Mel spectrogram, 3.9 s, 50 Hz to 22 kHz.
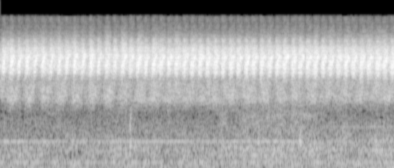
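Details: Cicada chorus recorded at Kardamyli, 2013, a loud, hissing, high-pitched drone that pulses rapidly and evenly throughout, with no other clear sounds.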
